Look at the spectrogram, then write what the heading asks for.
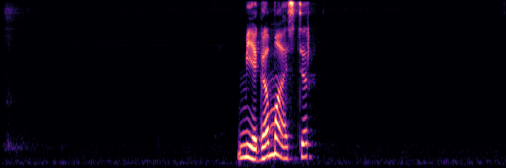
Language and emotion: Russian, positive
